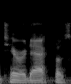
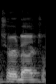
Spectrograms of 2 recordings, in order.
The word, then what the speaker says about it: pterodactyl: pterodact and pterodactyl the the word pterodactyl has a p in it and the p is silent also our mayor just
